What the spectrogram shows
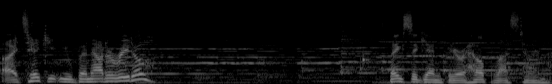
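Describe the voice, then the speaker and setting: Low-voiced, hapless anxious merchant. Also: male voice, sing-song, a little slow, music in the background. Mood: polite. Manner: hesitant, sighing, self-pitying. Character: anxious foreign merchant man, hapless, polite, grumbling. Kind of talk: English-language anime video game voice acting.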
